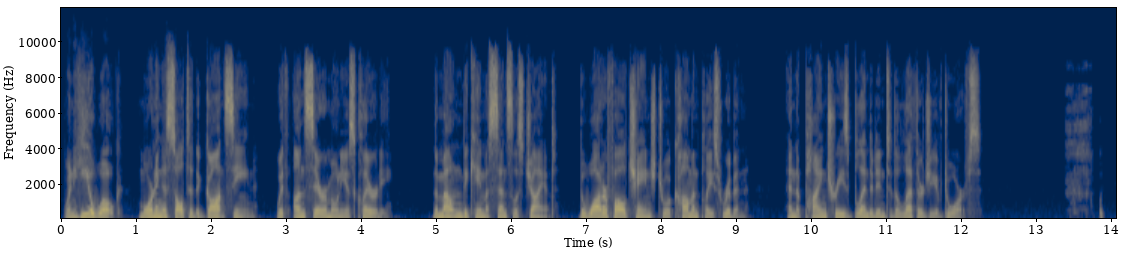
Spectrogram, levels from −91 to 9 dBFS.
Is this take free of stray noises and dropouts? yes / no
no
